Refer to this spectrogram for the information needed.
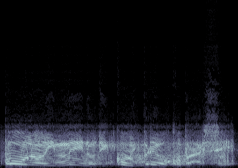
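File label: Italian player killed enemy mood high, speech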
